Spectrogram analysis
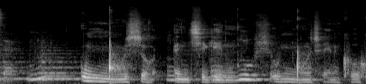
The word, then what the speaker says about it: uMngqusho: Now, how do we pronounce it? uMngqusho and chicken.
